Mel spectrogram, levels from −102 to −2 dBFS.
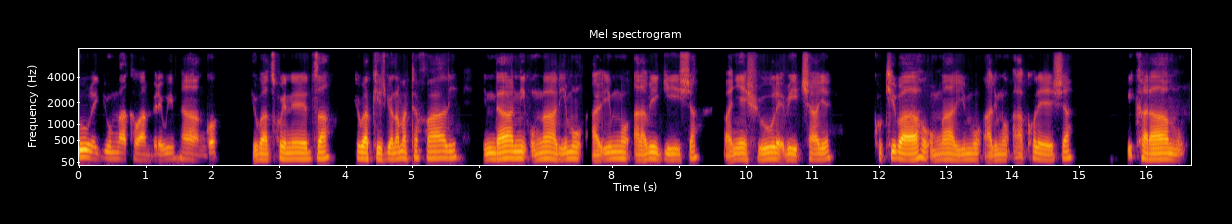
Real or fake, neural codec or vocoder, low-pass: fake; codec, 16 kHz, 2 kbps, X-Codec, HuBERT features, trained on LibriSpeech; 7.2 kHz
